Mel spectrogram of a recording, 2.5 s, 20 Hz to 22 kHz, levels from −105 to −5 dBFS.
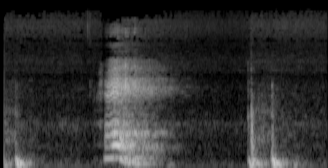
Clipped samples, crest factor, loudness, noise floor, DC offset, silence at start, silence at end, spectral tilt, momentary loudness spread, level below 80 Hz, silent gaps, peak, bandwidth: under 0.1%; 20 dB; -37 LUFS; -72 dBFS; under 0.1%; 0.05 s; 0.25 s; -6 dB/octave; 17 LU; -68 dBFS; none; -18 dBFS; 16.5 kHz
